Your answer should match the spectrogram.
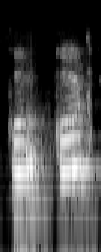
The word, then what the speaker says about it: could: One day I could show them now if they give me the chance. Mocha. There are things I could do It is not if could. I, It is could. L is silent here.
